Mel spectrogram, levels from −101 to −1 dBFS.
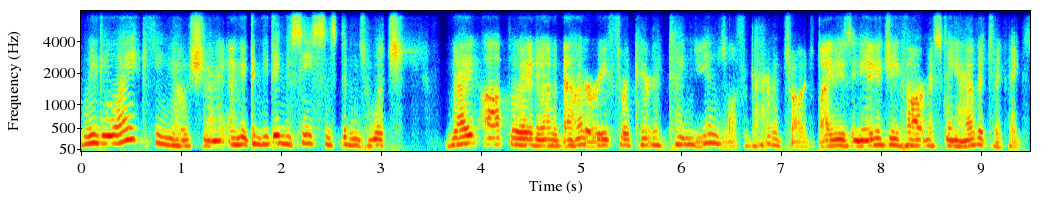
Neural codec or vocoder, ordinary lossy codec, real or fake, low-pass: codec, 16 kHz, 0.5 kbps, FreqCodec, smaller model; Opus, 32 kbps; fake; 7.2 kHz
